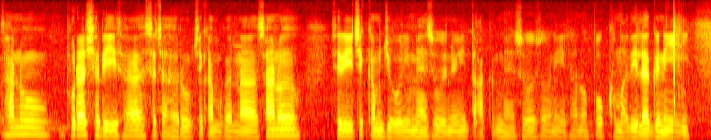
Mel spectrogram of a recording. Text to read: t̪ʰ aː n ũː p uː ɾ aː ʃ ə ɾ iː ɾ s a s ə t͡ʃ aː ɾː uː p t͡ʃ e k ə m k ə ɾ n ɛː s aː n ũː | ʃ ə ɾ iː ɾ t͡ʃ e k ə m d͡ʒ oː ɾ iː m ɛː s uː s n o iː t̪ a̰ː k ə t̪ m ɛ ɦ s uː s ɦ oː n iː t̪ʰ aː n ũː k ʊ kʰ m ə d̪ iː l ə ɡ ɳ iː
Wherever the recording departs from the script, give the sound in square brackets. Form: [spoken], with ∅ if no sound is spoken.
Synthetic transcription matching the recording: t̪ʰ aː n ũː p uː ɾ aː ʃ ə ɾ iː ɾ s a s ə t͡ʃ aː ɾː uː p t͡ʃ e k ə m k ə ɾ n [aː] s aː n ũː | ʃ ə ɾ iː ɾ t͡ʃ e k ə m d͡ʒ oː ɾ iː m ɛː s uː s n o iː t̪ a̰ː k ə t̪ m ɛ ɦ s uː s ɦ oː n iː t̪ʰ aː n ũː [p] ʊ kʰ m ə d̪ iː l ə ɡ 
